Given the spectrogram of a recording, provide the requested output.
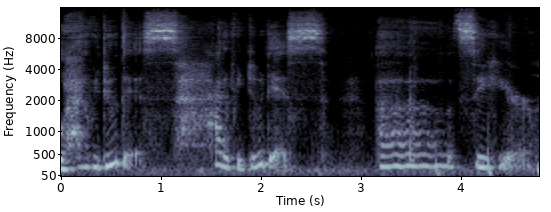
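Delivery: soft, breathy whisper to herself; whispered thinking aloud. Real, not acted. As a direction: mull it over under your breath. Thinking aloud about giveaway.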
